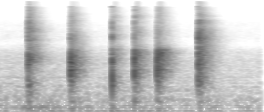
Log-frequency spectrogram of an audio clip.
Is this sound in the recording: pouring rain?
no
